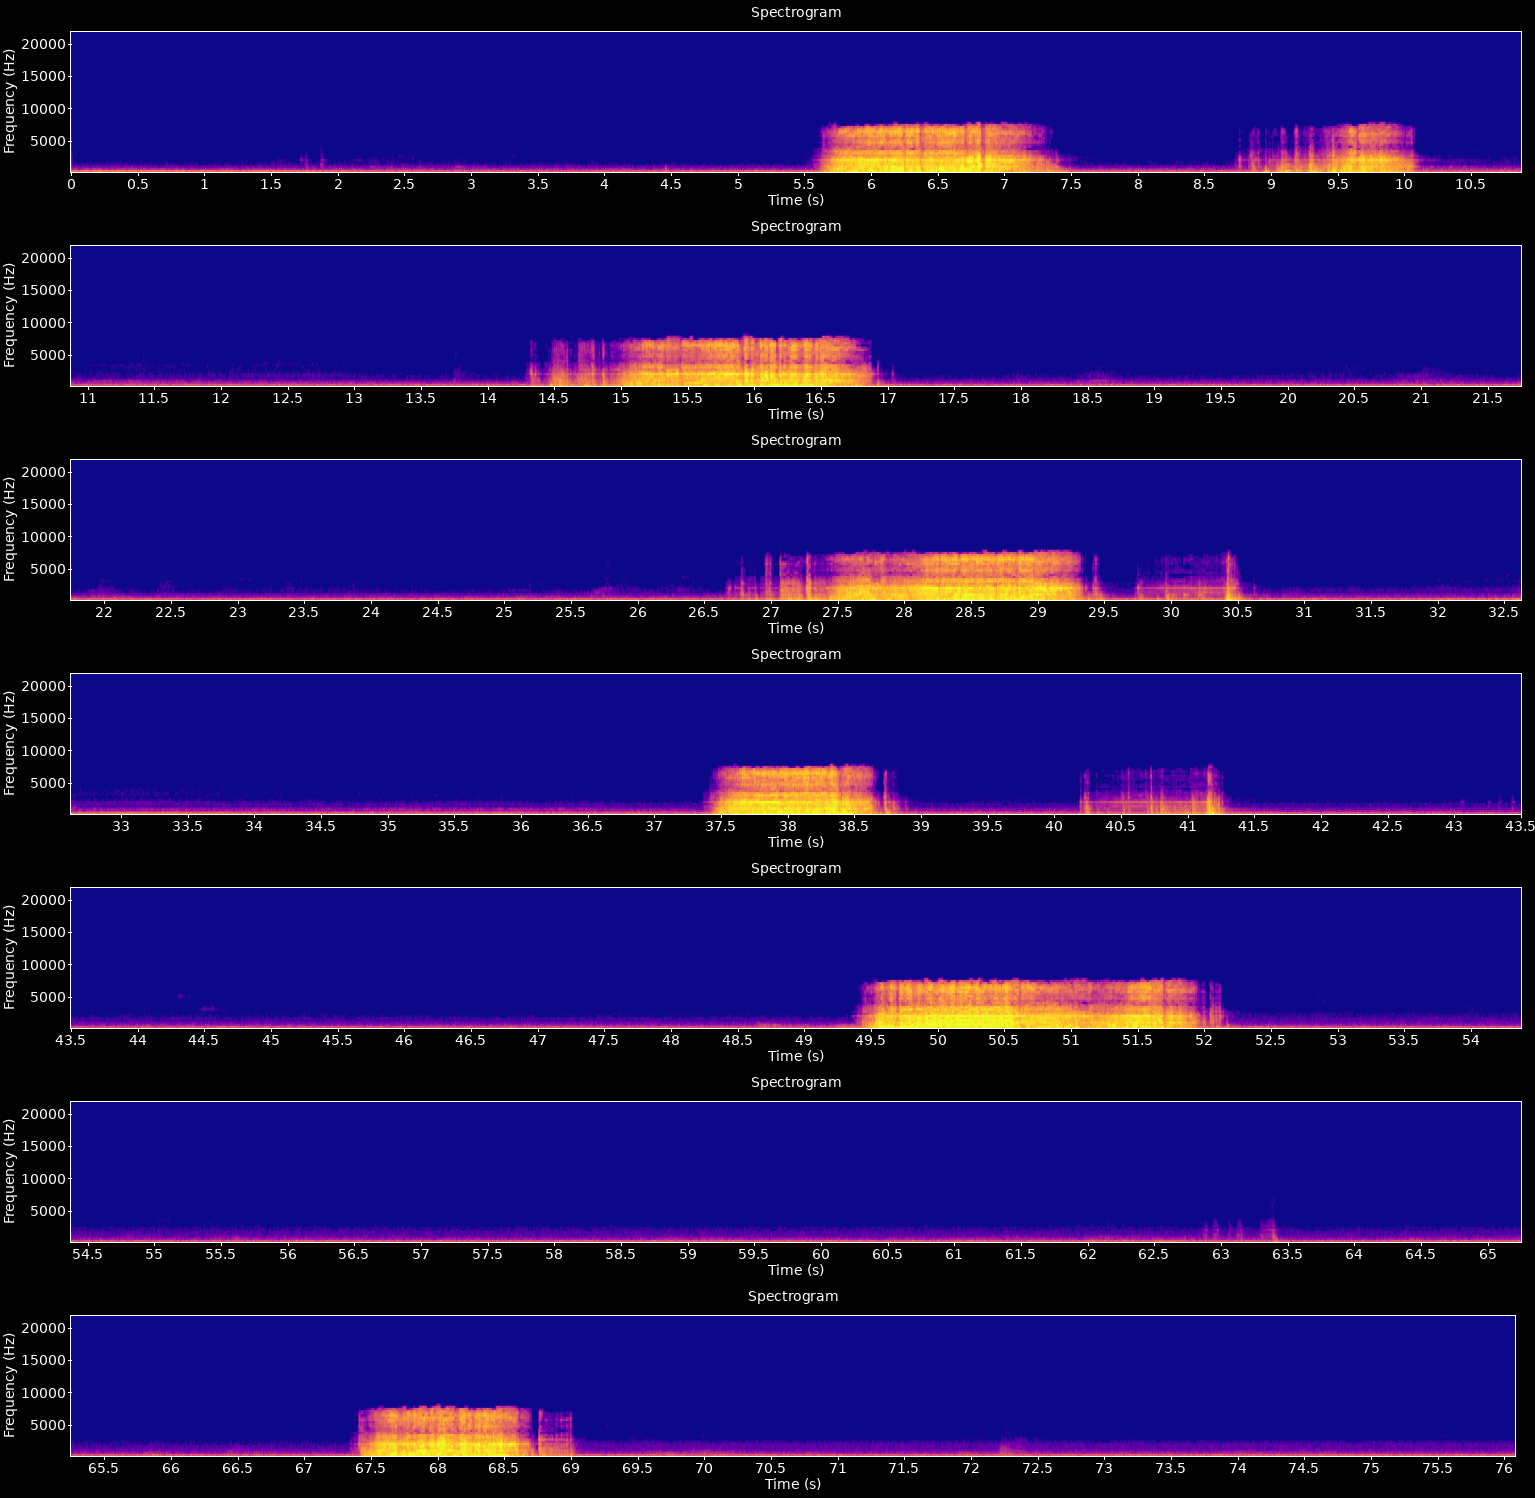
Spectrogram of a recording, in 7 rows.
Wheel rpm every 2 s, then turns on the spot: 0, 0, 10, 50, 10, 0, 0, 50, 30, 0, 0, 0, 0, 20, 60, 0, 0, 0, 40, 30, 10, 0, 0, 0, 50, 80, 0, 0, 0, 0, 0, 0, 0, 30, 30, 0, 0, 0.
none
